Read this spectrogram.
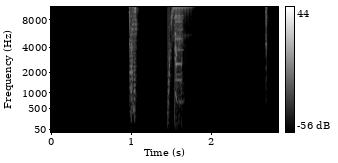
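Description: A brief whooshing game effect plays.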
